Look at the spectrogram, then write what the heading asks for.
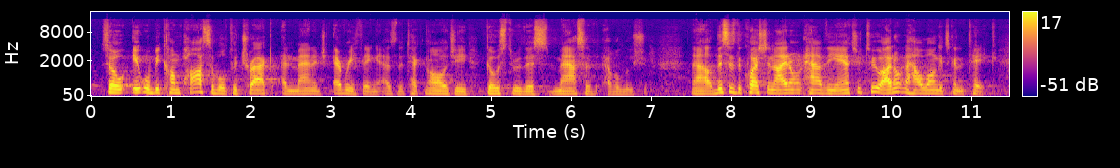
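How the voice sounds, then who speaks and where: A man speaks in a New York accent at a fairly high pitch. His pitch variation is ordinary. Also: fairly quick pace. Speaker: conference organizer and speaker. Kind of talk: conference keynote talk. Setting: stage with audience. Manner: fast.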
